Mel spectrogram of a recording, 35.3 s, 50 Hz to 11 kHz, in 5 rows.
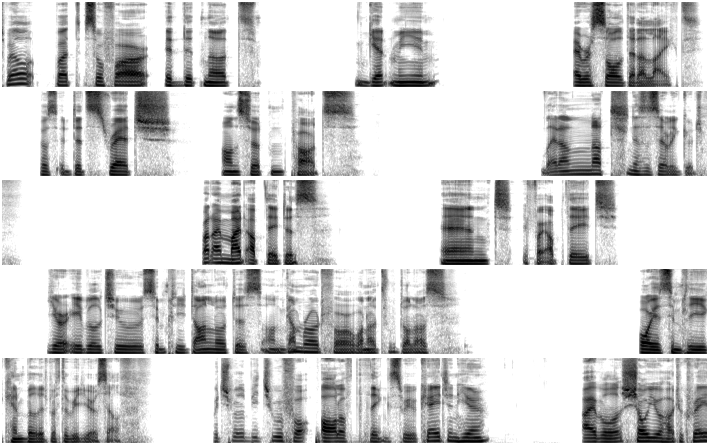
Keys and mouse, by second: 7.1 Tab, 7.7 Tab, 8.1 Tab, 8.4 click, 9.0 click, 9.6 Tab, 9.9 click, 10.7 click, 15.0 click, 24.2 click, 32.9 click.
